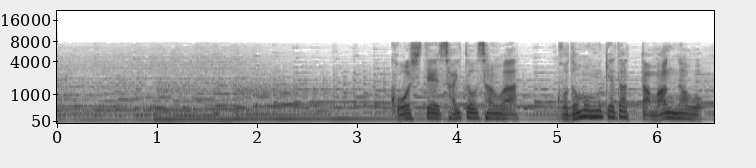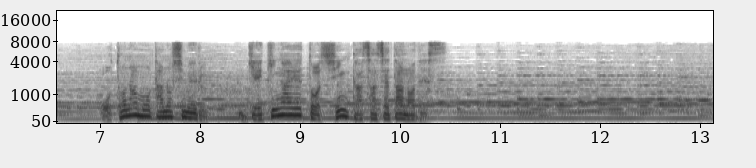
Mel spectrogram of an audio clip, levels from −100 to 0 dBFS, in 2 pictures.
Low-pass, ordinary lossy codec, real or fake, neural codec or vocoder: none; none; real; none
